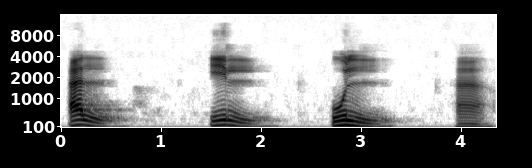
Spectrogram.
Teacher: Di mana tempat huruf lam, ujung lidah bertemu dengan langit-langit bagian depan.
